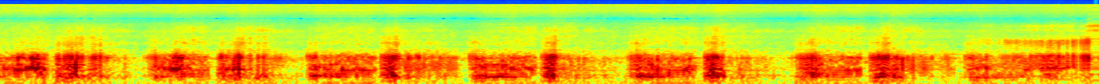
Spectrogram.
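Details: Domestic cat purring happily and smoothly, a deep vibrating rumble broken into rhythmic breath cycles near one per second, with faint breathy gaps between pulses.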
